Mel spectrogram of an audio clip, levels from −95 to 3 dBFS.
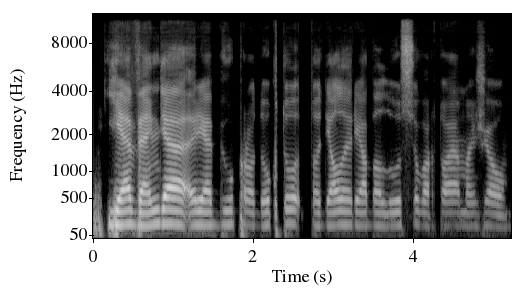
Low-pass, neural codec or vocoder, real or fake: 10.8 kHz; codec, 44.1 kHz, 7.8 kbps, DAC; fake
